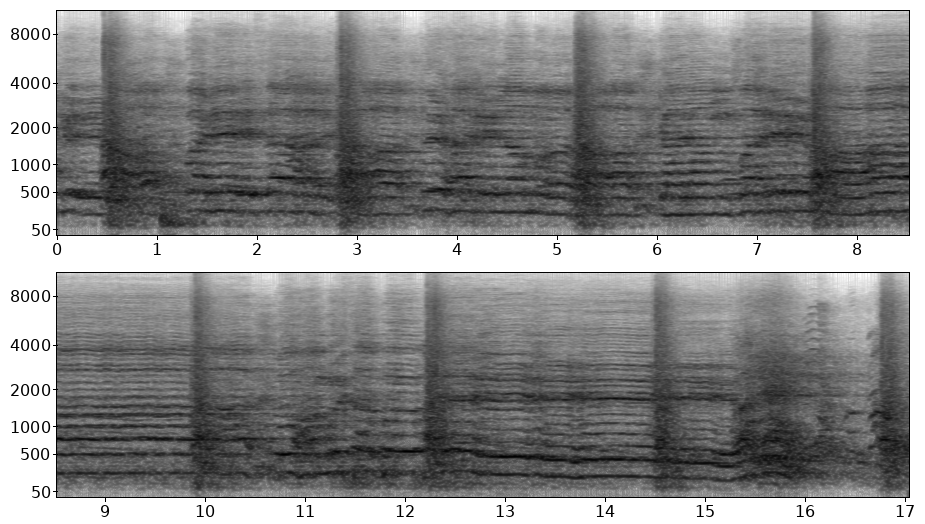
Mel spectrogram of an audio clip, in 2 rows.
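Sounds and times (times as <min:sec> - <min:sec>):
men chanting into a microphone: 0:00.0 - 0:17.0
chest-beating slaps: 0:00.4 - 0:01.0, 0:02.8 - 0:03.3, 0:05.1 - 0:05.6, 0:07.5 - 0:08.0, 0:09.8 - 0:10.4, 0:12.2 - 0:12.7, 0:14.4 - 0:14.9, 0:16.7 - 0:17.0.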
